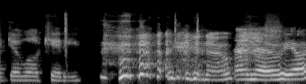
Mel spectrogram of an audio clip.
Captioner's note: laughing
